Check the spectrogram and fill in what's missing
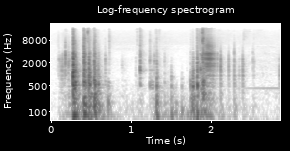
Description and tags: digital telephone
Phone clambering. Sound recorded in a small studio room.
